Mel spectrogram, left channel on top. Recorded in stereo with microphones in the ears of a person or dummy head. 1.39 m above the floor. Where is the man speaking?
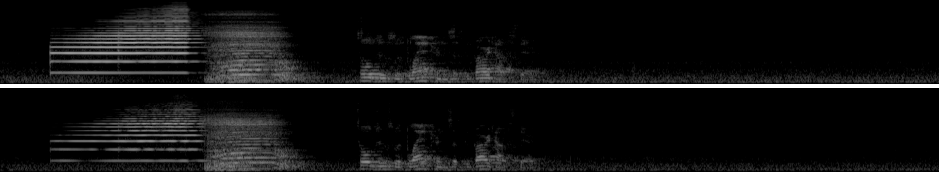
45° right (ahead or behind), 2 m.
